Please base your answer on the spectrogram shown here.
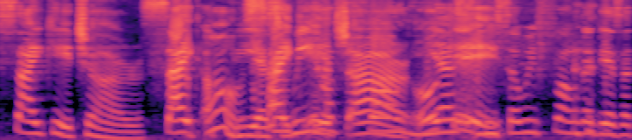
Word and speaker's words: PsycHR: magazine how do you pronounce it it's spelt es y CH are its psyche HR psyche oh yes there's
